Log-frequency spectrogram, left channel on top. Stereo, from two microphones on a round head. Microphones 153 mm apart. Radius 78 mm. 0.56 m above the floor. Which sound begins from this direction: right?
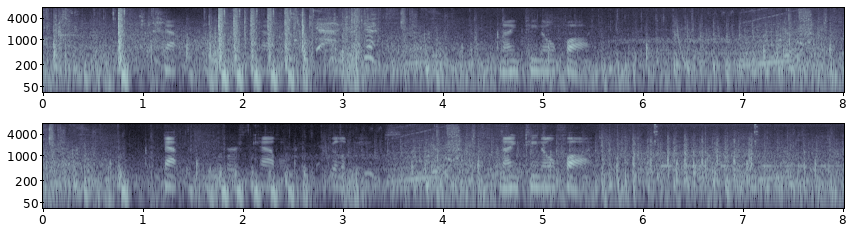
A man speaking, at 1.2 s.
